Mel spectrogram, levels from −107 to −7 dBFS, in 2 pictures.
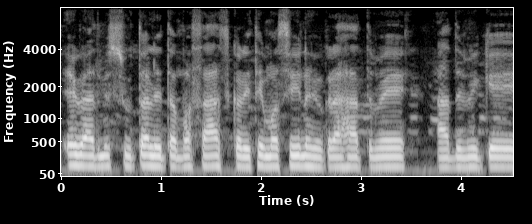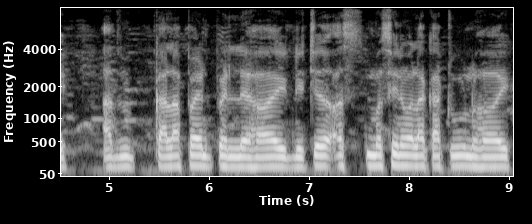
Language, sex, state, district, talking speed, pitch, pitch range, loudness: Bajjika, male, Bihar, Vaishali, 185 wpm, 130 Hz, 130-140 Hz, -23 LUFS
